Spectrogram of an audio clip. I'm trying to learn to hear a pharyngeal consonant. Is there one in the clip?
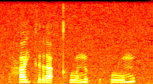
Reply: no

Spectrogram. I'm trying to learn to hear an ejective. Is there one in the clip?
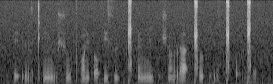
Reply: yes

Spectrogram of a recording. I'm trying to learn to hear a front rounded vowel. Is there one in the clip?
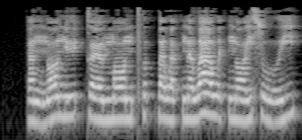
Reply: yes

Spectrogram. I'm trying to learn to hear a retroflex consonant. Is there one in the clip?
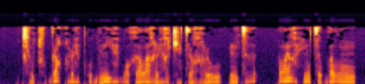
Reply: yes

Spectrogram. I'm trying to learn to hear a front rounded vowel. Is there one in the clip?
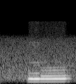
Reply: no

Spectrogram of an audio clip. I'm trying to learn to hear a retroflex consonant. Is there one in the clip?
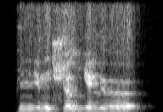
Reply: no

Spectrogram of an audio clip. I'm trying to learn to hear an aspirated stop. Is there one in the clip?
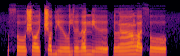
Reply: no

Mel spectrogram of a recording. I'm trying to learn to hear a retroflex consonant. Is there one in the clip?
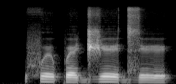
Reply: no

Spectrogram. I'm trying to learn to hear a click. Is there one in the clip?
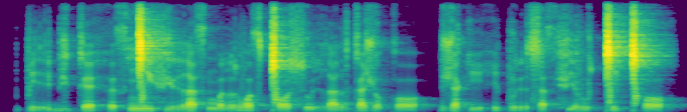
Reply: yes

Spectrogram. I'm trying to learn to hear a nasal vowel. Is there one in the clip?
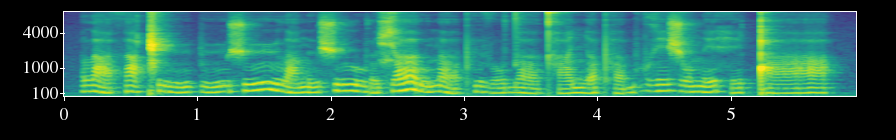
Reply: no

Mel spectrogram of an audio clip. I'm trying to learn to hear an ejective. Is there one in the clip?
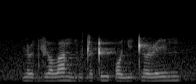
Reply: no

